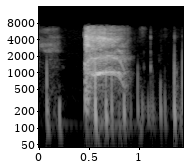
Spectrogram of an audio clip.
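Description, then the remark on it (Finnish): A harsh cough burst lasting about half a second, followed by a few shorter throaty catches and small coughs trailing off, with no talking. “Pahoittelut yskimisestä tähän loppuun.”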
